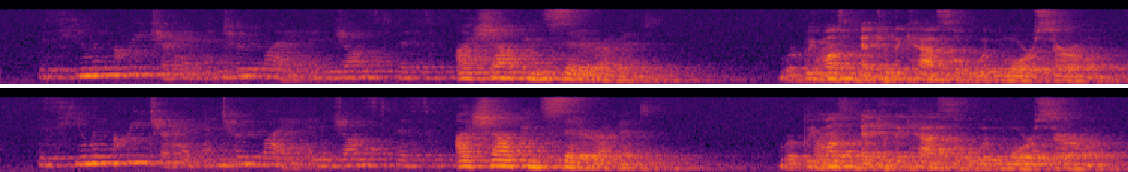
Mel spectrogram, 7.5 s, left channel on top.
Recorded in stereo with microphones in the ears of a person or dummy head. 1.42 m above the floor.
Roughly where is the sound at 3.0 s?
Right.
